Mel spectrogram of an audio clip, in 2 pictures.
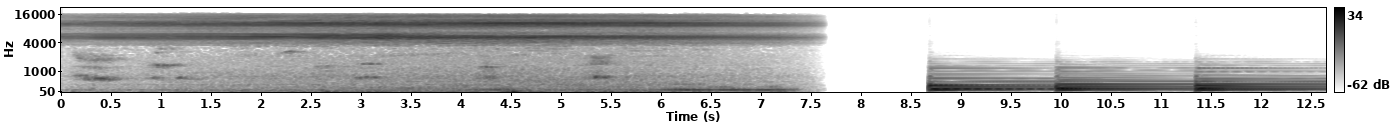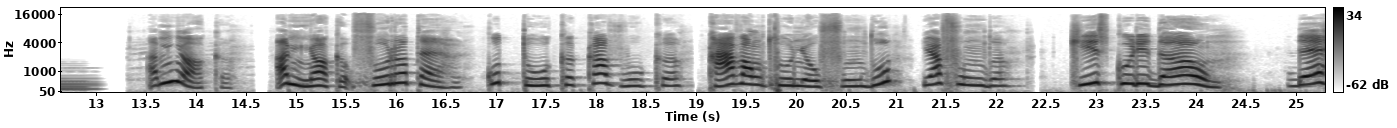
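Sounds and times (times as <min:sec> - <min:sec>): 
cicada buzzing: 0:00.0 - 0:07.6
bright ringing musical notes: 0:08.7 - 0:13.0
speech: 0:13.6 - 0:22.2, 0:22.8 - 0:25.2.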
